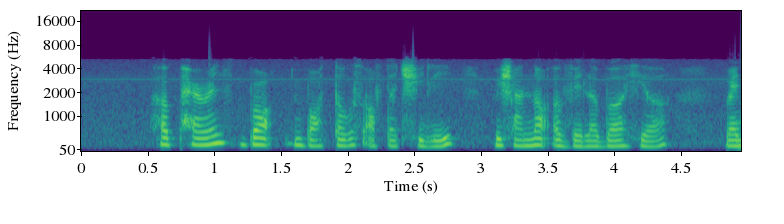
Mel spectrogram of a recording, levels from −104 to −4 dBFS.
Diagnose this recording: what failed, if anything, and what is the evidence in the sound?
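Nothing in the recording points to a failure at any stage of the chain. The speech runs continuously, with no audible event that would mark a break in the signal path.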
